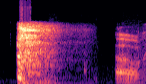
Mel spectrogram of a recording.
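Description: A single sudden sneeze bursts out close and loud during a tabletop game session, fading into a breathy tail before a voice briefly speaks.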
